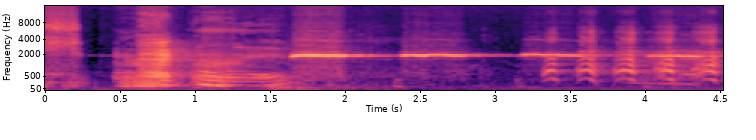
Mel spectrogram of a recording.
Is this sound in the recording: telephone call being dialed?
no

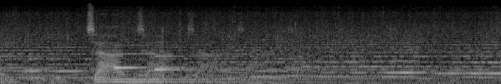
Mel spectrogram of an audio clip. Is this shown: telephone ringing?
no

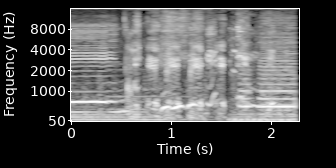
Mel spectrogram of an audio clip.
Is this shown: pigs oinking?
yes

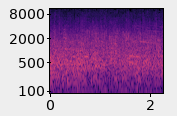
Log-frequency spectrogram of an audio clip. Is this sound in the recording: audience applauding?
yes

